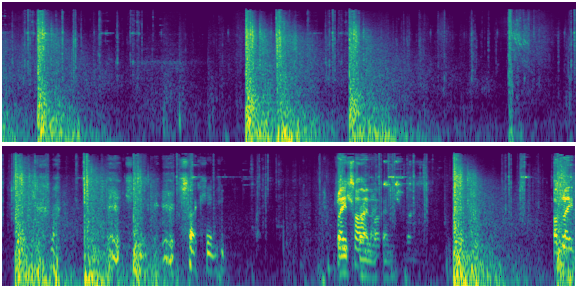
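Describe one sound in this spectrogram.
A rifle fires loud, sharp shots that ring out and echo away.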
